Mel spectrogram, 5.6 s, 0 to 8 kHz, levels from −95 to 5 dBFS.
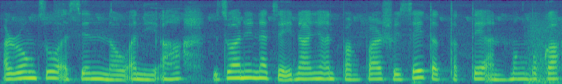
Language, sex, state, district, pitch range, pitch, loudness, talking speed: Mizo, female, Mizoram, Aizawl, 180-205 Hz, 195 Hz, -16 LUFS, 245 wpm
